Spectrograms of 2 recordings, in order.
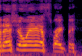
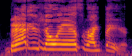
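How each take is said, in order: First: Said in the usual way. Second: Slow, each word pressed with weight; slow emphatic repeat. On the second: Real, not acted. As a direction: spell it out slowly so it lands.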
